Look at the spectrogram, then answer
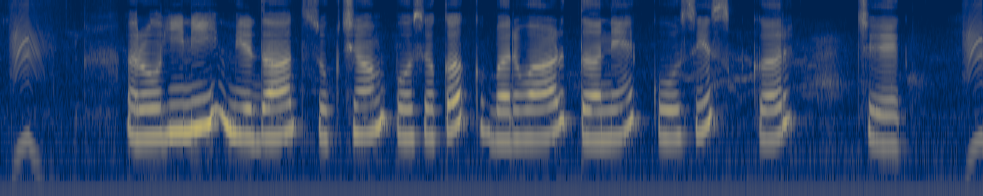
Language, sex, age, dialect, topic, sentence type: Magahi, female, 25-30, Northeastern/Surjapuri, agriculture, statement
